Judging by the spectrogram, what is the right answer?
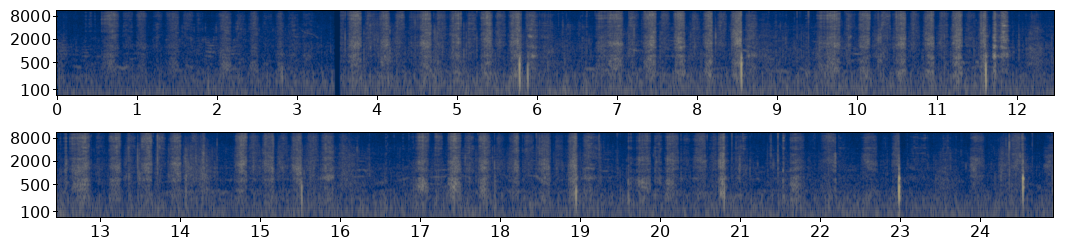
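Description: Cleaver slicing the thick, knobbly rind off a jackfruit: a fast run of short cutting strokes in bunches, fainter for the first few seconds.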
